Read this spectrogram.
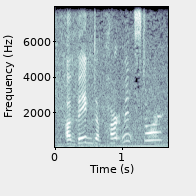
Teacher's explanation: raising her voice at the end of a sentence to make sure she understood about the department store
